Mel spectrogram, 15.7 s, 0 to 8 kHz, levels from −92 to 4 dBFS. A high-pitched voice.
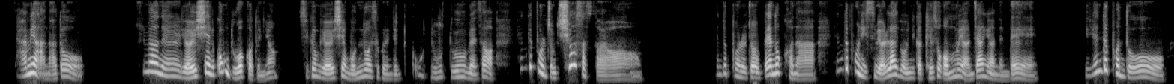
No: medium, 175 Hz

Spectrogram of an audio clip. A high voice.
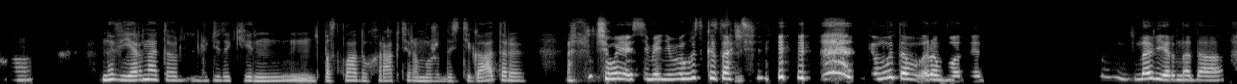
Yes: high, 200 Hz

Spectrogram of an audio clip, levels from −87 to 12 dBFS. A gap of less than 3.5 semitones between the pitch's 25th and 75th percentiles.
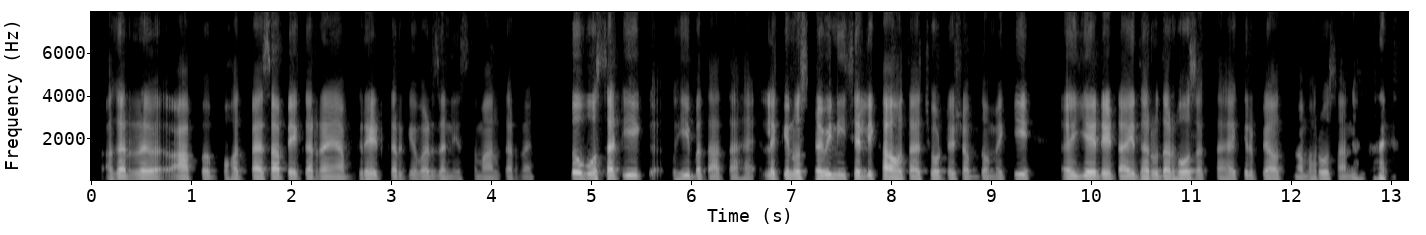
Yes: average, 2.8 semitones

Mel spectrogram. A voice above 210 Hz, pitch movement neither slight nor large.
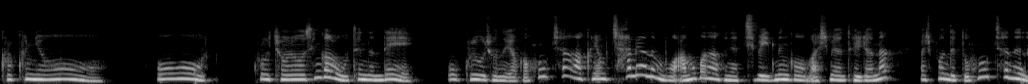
Yes: high, 225 Hz; average, 4.4 semitones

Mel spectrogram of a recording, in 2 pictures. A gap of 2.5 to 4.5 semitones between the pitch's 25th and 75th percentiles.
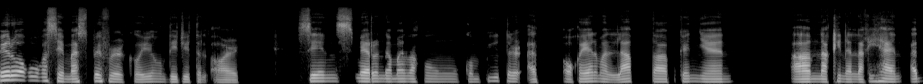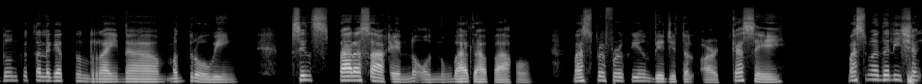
Yes: average, 4.0 semitones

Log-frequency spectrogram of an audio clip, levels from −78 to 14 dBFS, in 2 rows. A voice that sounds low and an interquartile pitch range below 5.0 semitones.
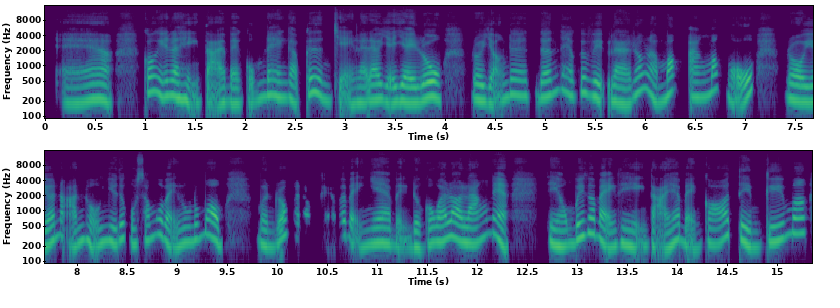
No: high, 235 Hz; average, 4.5 semitones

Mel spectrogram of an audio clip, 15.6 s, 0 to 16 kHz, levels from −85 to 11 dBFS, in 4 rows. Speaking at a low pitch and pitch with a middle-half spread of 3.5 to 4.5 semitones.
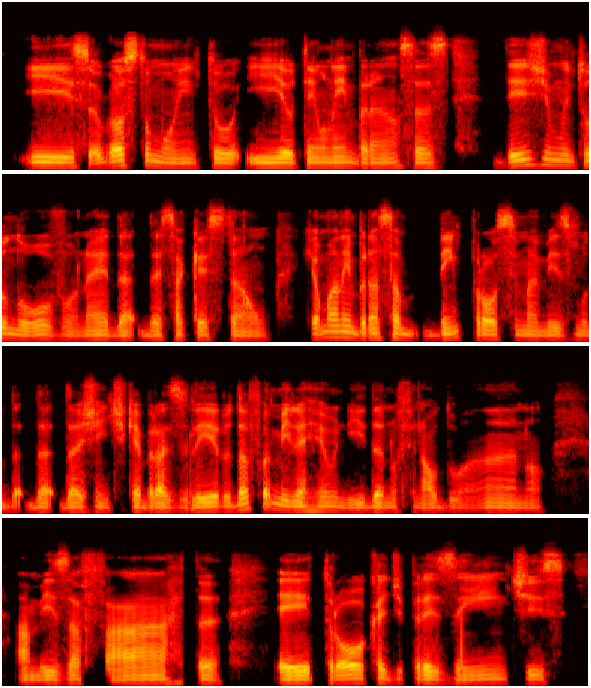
No: very low, 90 Hz; average, 2.9 semitones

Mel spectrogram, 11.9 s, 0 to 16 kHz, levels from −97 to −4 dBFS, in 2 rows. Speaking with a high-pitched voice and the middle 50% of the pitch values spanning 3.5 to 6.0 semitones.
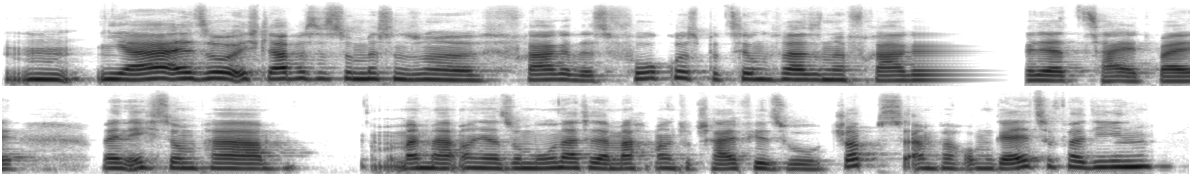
Yes: high, 195 Hz; average, 4.0 semitones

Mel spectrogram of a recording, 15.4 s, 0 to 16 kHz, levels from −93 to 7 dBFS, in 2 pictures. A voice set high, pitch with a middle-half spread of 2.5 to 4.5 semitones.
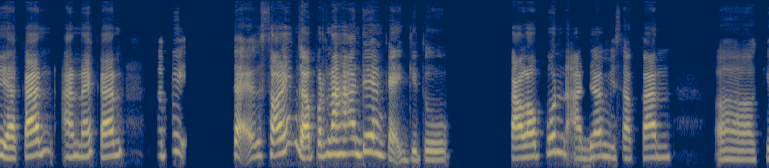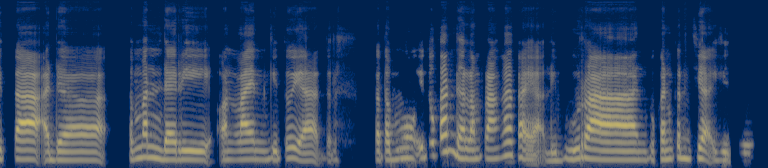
No: high, 215 Hz; average, 4.9 semitones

